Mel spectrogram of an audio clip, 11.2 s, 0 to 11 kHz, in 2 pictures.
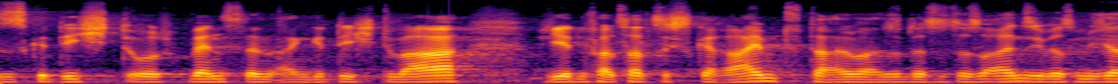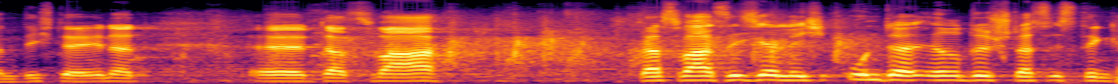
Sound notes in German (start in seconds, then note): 6.9 Beifall bei der FDP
